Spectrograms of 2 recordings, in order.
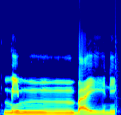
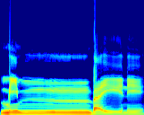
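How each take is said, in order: Both takes have the same delivery.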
